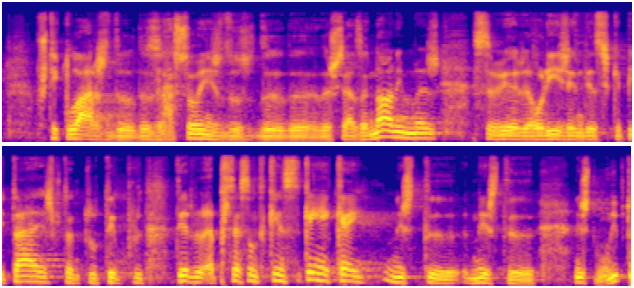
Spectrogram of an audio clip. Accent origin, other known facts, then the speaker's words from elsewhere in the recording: Lisbon, Portugal; Não sou de Coimbra, sou de Lisboa e não quero ter aqui nenhuma gafe sobre ele.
